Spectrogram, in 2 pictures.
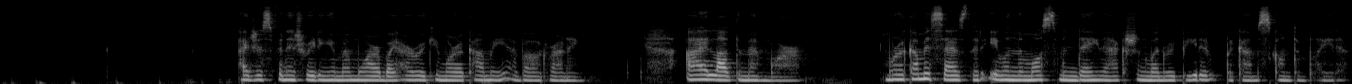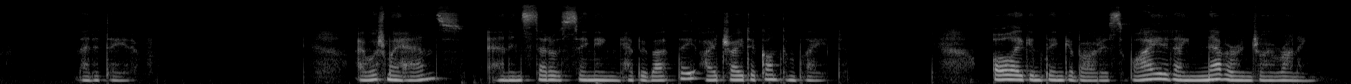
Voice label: AccEN, UK; voice demos; GoLocalise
